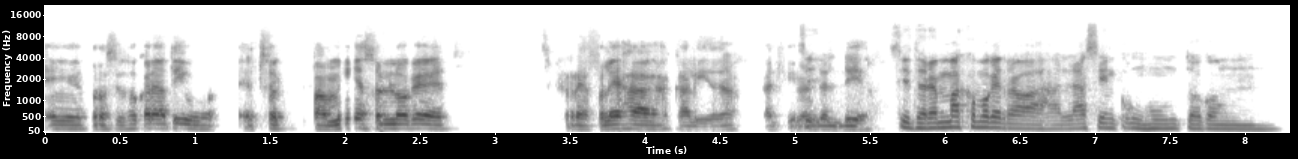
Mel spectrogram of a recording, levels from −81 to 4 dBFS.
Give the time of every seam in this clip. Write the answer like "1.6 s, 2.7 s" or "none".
1.2 s, 4.7 s, 5.6 s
